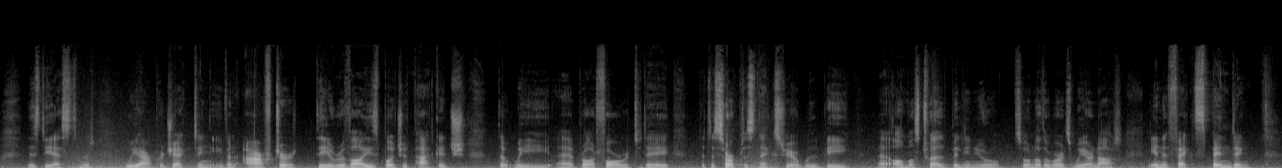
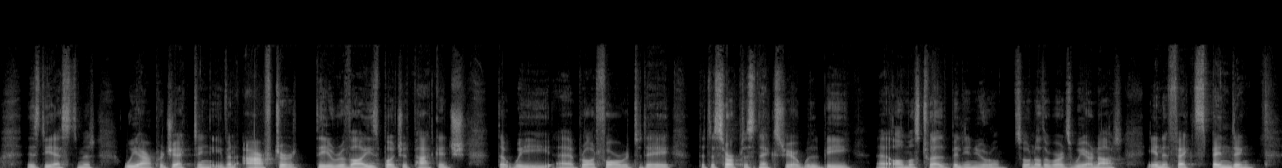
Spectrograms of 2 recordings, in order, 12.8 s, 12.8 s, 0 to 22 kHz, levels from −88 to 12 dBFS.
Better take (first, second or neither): second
